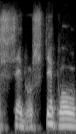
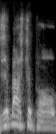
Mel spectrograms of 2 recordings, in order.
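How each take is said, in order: First: The name is said with a local Ukrainian pronunciation. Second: The name is said with a traditional English pronunciation. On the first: This is the correct local pronunciation. "it's now Sevastopol because I've been there" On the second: This is how it used to be said. "I would have said Sevastopol"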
